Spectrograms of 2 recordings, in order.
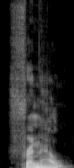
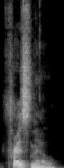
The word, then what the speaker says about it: Fresnel: People say it's either frenel as in silent s or fresnell.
